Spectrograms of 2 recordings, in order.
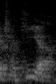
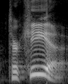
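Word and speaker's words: Türkiye: Now, I think it's still pronounced Turkey, but it's not spelled Turkey anymore. I don't know if you were aware of this, Zach. I think they say Turquia. Turquia, yes.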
